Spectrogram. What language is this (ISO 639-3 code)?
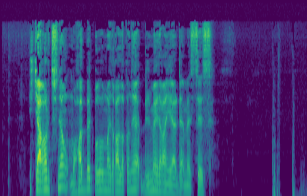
uig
